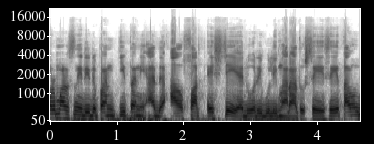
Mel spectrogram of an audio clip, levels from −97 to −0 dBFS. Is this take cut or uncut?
uncut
